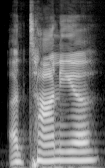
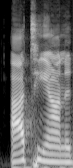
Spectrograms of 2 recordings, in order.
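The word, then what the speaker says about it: Atatiana: Pamela Turner Dominique Clayton Tania Jefferson I Tiana Jefferson I remember that that's how you say her name i Tiana Jefferson Christopher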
